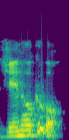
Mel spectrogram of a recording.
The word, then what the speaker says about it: Jin Okubo: Jin Okubo. That's correct. My name is Jin Okubo.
